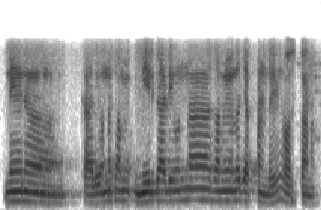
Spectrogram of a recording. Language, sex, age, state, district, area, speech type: Telugu, male, 45-60, Andhra Pradesh, Kakinada, urban, conversation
